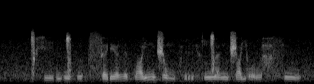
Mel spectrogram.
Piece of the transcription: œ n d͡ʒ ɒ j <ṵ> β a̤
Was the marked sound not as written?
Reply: yes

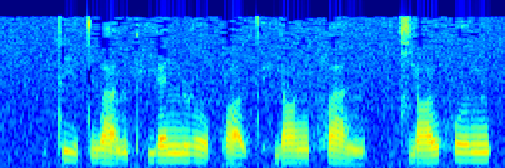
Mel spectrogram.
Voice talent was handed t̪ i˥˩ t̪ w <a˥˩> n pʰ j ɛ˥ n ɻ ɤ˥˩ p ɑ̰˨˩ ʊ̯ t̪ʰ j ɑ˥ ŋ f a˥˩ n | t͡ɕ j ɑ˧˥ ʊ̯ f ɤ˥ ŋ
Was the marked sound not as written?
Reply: yes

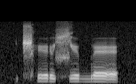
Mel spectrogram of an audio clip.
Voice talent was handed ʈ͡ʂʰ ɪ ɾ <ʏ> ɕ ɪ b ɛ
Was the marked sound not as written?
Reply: no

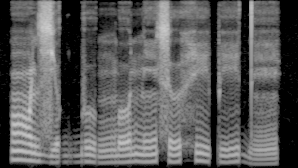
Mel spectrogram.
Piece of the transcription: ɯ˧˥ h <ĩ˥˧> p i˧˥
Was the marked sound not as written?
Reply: yes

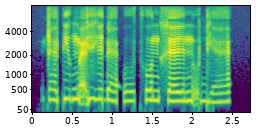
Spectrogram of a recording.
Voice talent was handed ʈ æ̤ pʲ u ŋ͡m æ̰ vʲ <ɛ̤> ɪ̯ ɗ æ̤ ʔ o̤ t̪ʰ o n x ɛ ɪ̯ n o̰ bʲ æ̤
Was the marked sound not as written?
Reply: yes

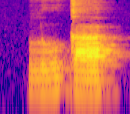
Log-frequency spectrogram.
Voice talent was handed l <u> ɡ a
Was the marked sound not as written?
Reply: no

